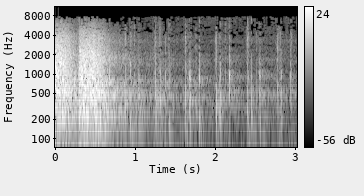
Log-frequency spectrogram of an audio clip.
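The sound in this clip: An ambush gunfire volley is fired at passing riders. A loud opening blast is followed by many rapid, sharp pops and cracks that come in an uneven, scattered rhythm.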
